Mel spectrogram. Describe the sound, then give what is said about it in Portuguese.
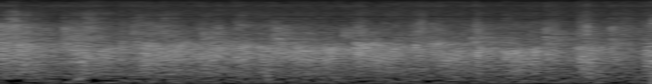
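An audience stands and applauds to praise the Lord, many hands clapping in a steady, dense wash of crisp bright claps that holds at an even loudness throughout, with no voices standing out. “Pode louvar ao Senhor com as suas palmas.”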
